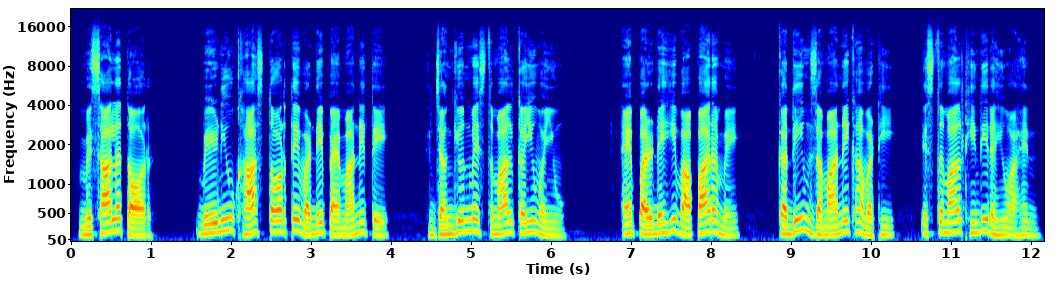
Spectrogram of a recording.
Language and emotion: Sindhi, neutral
